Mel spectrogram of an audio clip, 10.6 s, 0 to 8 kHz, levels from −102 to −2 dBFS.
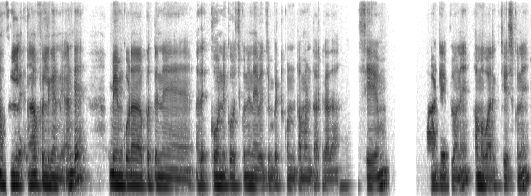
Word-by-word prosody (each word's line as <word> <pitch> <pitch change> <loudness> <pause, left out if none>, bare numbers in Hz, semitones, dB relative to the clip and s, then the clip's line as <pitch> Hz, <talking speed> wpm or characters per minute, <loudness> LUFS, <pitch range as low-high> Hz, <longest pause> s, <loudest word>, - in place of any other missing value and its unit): Full 110 -1 +5 0.2
ఆ! - - +7
ఫుల్లుగాండి. 100 -4 +2
అంటే 120 +5 +4 0.7
మేము 110 -2 +8
కూడా 105 0 +3 0.2
పొద్దున్నే 100 -2 0 0.6
అదే 105 -2 -1 0.2
కోడిని 100 -1 +5
కోచుకొని 100 0 -2
నైవేద్యం 95 0 -6
పెట్టుకుంటాం 90 -3 -7
అంటారు 85 - -9
కదా! 85 0 -8 0.6
సేమ్ 95 +3 0 1.0
ఆ - - +3 0.2
టైప్‌లోనే 95 -1 -2 0.3
అమ్మవారికి 100 +1 +2
చేసుకొని 95 +3 -3
100 Hz, 105 wpm, -19 LUFS, 95-105 Hz, 1.0 s, మేము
